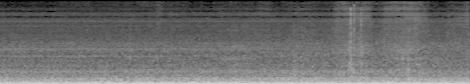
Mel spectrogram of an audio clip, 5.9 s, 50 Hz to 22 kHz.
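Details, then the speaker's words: 2014 BMW 320i, warm engine at about 80-90 degrees: low, smooth, steady idle with no misses or knocks, held slightly raised during the onboard engine oil level measurement; healthy engine. "So now I can start measuring, and now it's gonna start measuring, so that may take a little while. And also you will hear the engine rev up a little bit while it's doing it."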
